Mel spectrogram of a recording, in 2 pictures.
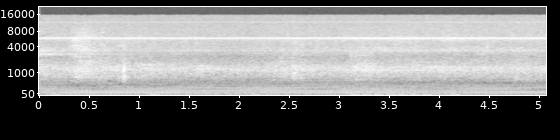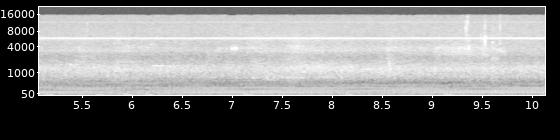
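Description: Quiet room tone during a silent pause: a steady low electrical hum with a faint hiss and a thin, steady high whine, broken only by a couple of faint ticks.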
